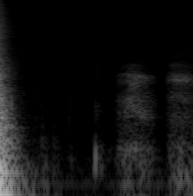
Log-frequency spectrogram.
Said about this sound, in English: Get out and close the fucking door.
